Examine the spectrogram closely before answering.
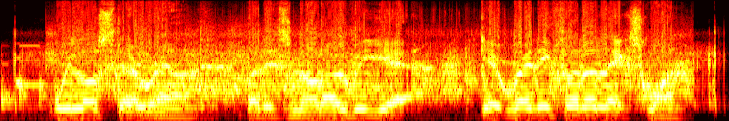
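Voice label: British encourage lost; Voiceovers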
